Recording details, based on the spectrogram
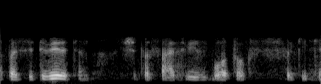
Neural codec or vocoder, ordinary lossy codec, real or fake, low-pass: none; AAC, 24 kbps; real; 3.6 kHz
